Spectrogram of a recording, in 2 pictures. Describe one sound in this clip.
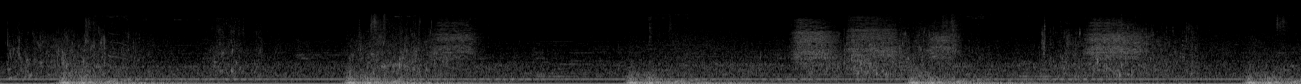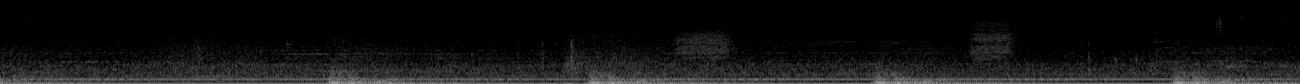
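Water laps steadily against a small wooden boat.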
